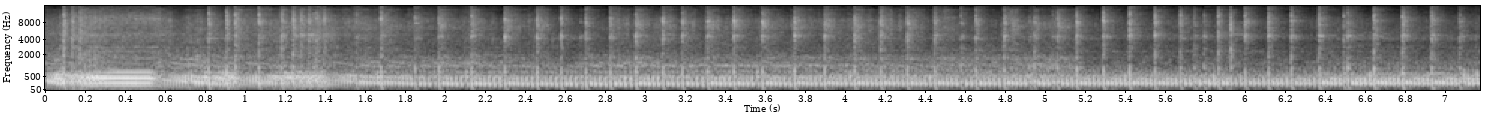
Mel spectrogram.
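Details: Husqvarna 120 chainsaw whose pull rope slipped, after flipping the starter pulley spring: it pulls over and settles into a steady, even two-stroke buzz with no misses; starts and runs healthy, fix confirmed.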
